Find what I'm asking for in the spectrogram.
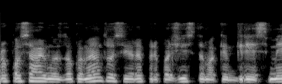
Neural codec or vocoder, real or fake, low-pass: none; real; 7.2 kHz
